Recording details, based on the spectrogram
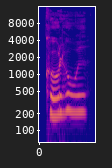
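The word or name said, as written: kålhoved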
